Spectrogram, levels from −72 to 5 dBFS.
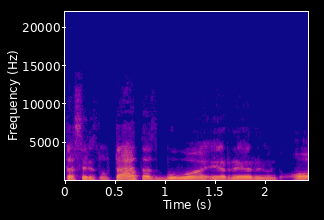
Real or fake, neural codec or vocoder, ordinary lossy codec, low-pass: real; none; MP3, 64 kbps; 14.4 kHz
